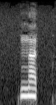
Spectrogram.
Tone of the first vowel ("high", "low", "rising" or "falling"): rising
